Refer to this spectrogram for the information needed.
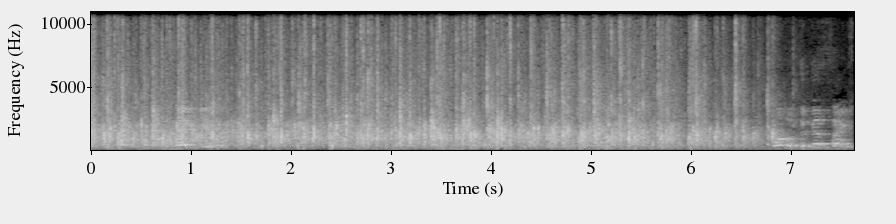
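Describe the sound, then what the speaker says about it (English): An audience at a city and county address bursts into a dense, loud round of clapping that holds steady for several seconds before tapering off at the end. "I think she's worthy of a round of applause."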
